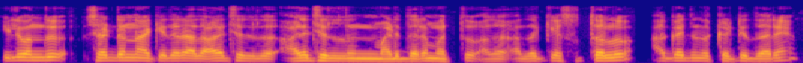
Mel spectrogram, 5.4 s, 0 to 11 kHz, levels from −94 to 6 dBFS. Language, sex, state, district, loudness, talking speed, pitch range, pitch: Kannada, male, Karnataka, Koppal, -16 LUFS, 135 wpm, 130-145 Hz, 140 Hz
